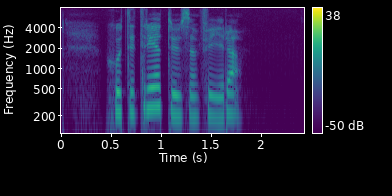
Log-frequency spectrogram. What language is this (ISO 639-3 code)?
swe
